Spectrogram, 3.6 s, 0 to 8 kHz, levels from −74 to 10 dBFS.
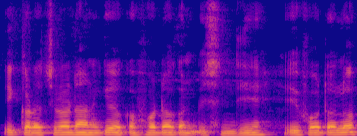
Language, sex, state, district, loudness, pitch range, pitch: Telugu, male, Andhra Pradesh, Sri Satya Sai, -15 LUFS, 110-115 Hz, 115 Hz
